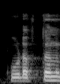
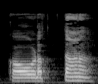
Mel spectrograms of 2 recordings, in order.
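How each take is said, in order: First: The first vowel is a short 'u' sound. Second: The first vowel is a long 'au' sound. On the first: The speaker calls it wrong. "ਕਹਿ ਜਾਂਦੇ ਆਮ" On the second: The speaker calls it right. "ਕੌ ਜਿਹੜਾ ਬੰਦ ਮੂਲ ਆ ਤੇ ਨਾਣੇ ਨਾਲ ਬੋਲਣਾ ਹੈ"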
